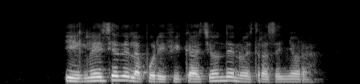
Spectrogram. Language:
Spanish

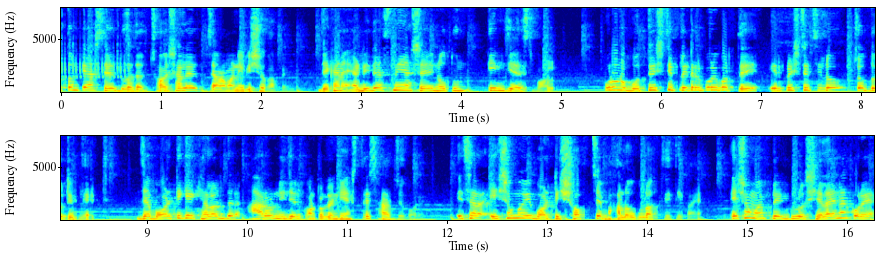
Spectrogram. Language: Bangla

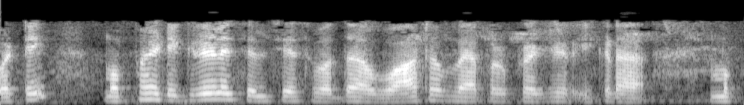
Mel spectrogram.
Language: Telugu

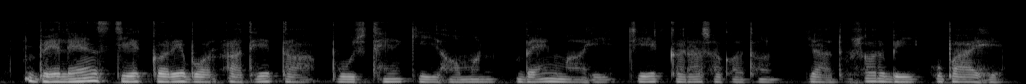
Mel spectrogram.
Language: Chhattisgarhi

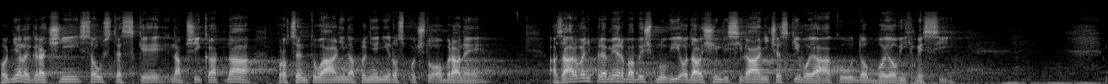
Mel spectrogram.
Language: Czech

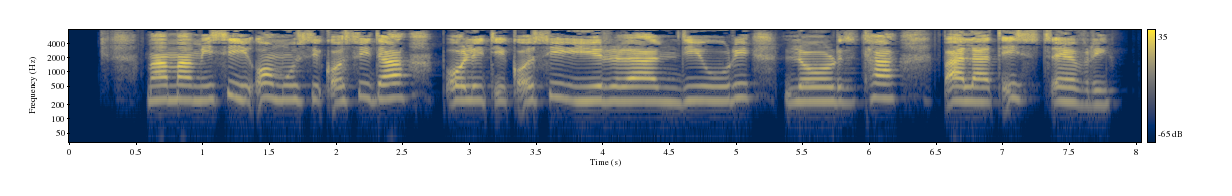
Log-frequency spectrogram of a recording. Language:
Georgian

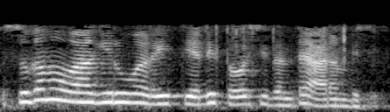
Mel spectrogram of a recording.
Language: Kannada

